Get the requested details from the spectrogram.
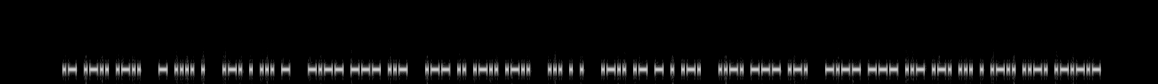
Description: Morse code, heard as a keyed tone, about 46 wpm, 700 Hz. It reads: ALL THE REST YOU WILL SEE LATER FOR YOURSELF.
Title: Sentences from Top 1000 Words - Review Part 4 - 45wpm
